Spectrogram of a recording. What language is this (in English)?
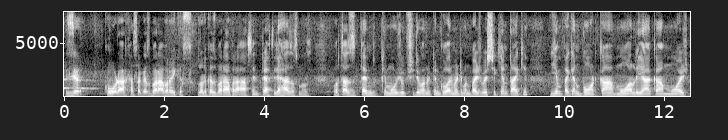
Kashmiri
